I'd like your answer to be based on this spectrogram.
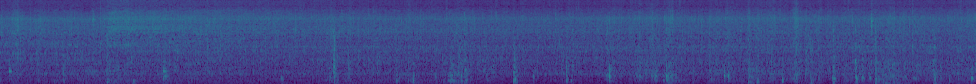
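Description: Cured, salted bacon frying in a pan on a homestead, a continuous close crackling sizzle with scattered sharper pops throughout, and no voices.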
